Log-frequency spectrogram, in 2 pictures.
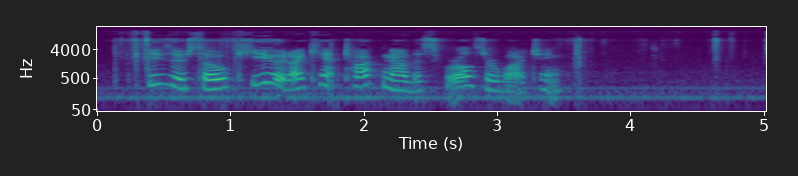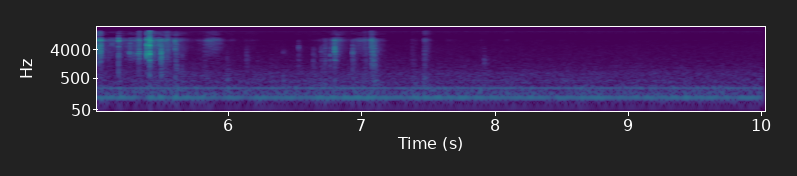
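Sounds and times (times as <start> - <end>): steady low hum: 0.0 - 10.0
paper pieces clicking and tapping: 3.6 - 7.6.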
